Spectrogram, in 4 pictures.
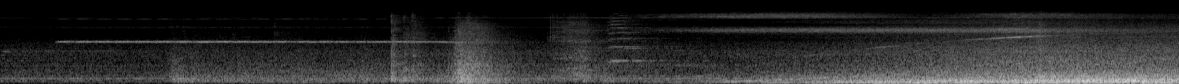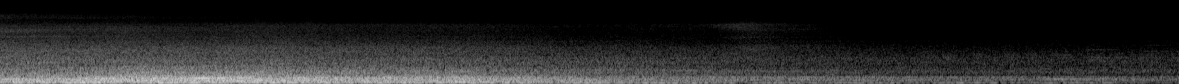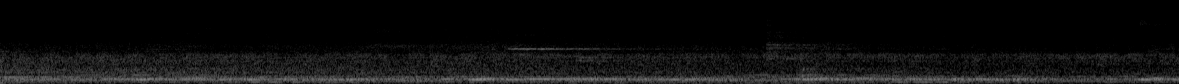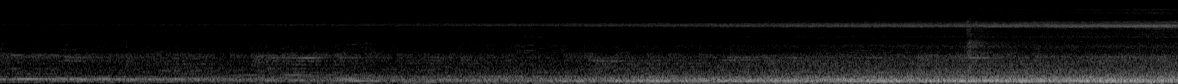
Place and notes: Saint-Gilles, Belgique - Station Parvis de Saint-Gilles
Tram 51 (old model), 3 & 4 (new models) at the station, voice announcements.
Tech Note : Olympus LS5 internal microphones.
Saint-Gilles, Belgium, 23 May 2022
